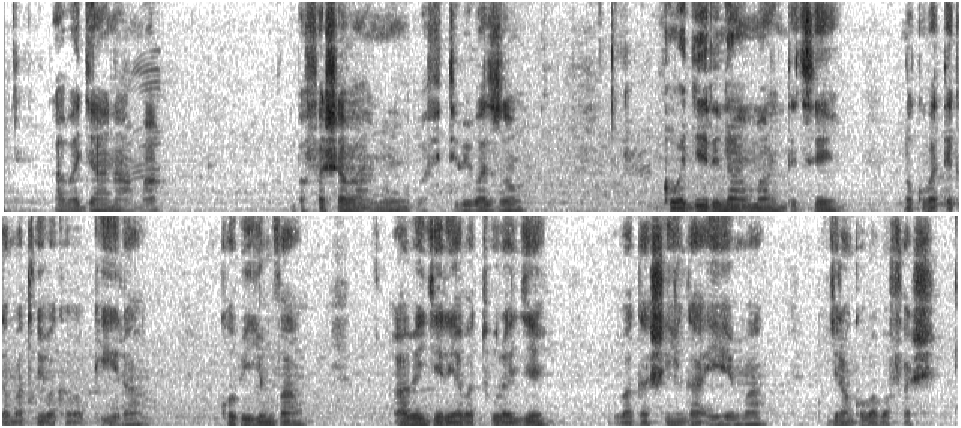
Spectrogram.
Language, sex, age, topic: Kinyarwanda, male, 25-35, health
